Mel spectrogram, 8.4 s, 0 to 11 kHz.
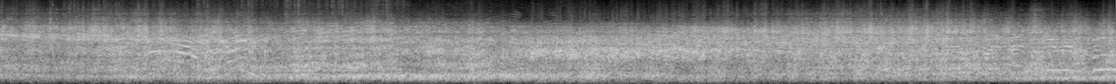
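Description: RAF Red Arrows jets roar through a flying display at RIAT 2018, a loud and continuous engine rush with no breaks and voices faintly audible beneath it.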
